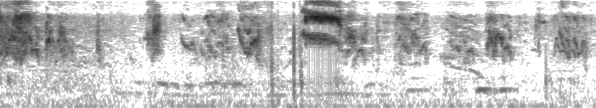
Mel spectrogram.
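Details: Budgerigars chirp loudly over their food, producing sharp squawky notes and high twitters, with one louder shrill burst midway.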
